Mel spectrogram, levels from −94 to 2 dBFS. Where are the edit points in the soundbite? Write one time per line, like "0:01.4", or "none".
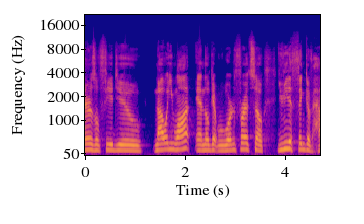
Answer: none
